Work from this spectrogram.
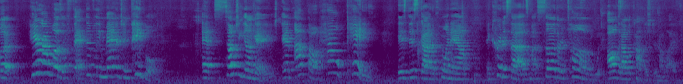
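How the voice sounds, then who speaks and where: A woman with an American accent, high-pitched, at a fairly slow pace, in very wide pitch swings, amid audible room echo and noticeable background noise. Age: 40s. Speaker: motivational speaker. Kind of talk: motivational speech. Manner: animated.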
